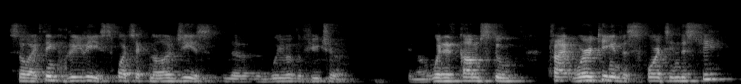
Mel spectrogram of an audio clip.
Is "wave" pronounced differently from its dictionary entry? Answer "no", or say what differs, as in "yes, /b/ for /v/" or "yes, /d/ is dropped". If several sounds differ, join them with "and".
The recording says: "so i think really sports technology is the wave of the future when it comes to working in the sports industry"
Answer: yes, /v/ is dropped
